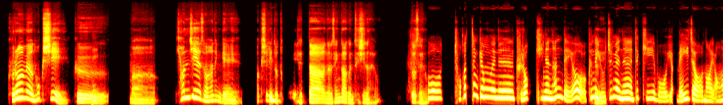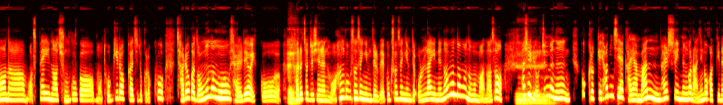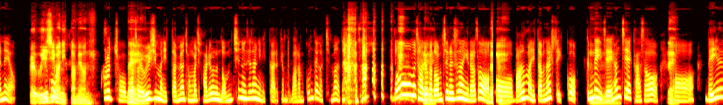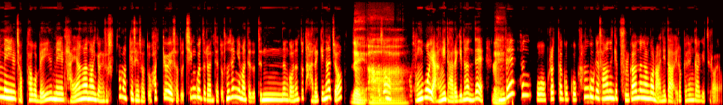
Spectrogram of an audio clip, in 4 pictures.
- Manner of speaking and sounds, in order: other background noise; teeth sucking; in English: "메이저"; laugh; laugh
- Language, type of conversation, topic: Korean, podcast, 언어나 이름 때문에 소외감을 느껴본 적이 있나요?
